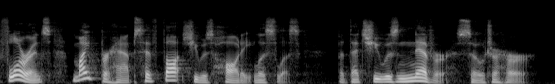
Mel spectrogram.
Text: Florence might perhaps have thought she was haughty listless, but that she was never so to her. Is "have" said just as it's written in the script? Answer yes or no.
yes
